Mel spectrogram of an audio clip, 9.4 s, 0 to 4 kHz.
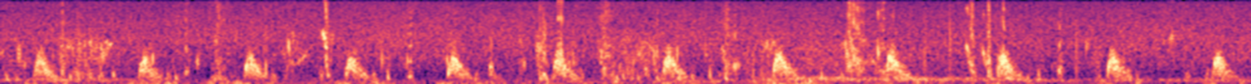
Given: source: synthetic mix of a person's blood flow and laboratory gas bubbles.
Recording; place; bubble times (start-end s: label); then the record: Doppler ultrasound of blood flow; subclavian vein
0.00-0.22 s: bubbles
0.37-0.89 s: bubbles
1.11-1.18 s: bubbles
1.28-1.52 s: bubbles
1.56-1.79 s: bubbles
1.95-2.02 s: bubbles
2.10-2.33 s: bubbles
2.38-2.52 s: bubbles
2.56-2.74 s: bubbles
2.87-2.95 s: bubbles
3.02-3.11 s: bubbles
3.31-3.39 s: bubbles
3.64-3.78 s: bubbles
3.86-3.96 s: bubbles
3.99-4.39 s: bubbles
4.45-5.13 s: bubbles
5.27-5.82 s: bubbles
6.12-6.20 s: bubbles
6.26-6.73 s: bubbles
7.21-7.61 s: bubbles
7.74-7.82 s: bubbles
7.88-7.99 s: bubbles
8.12-8.16 s: bubbles
8.19-8.28 s: bubbles
8.38-8.49 s: bubbles
8.76-8.80 s: bubbles
8.87-8.94 s: bubbles
9.02-9.08 s: bubbles
From the record:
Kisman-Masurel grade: 242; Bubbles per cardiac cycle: several, 3 to 8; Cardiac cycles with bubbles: 100%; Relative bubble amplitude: moderate (0.250 to 0.450); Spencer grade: 3 (all of the cardiac periods contain showers or single bubble signals, but not dominating or overriding the cardiac motion signals); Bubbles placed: anywhere in the cardiac cycle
